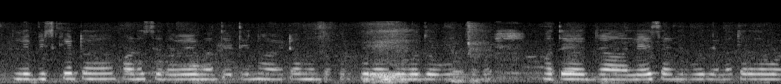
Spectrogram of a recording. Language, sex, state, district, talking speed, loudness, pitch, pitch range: Kannada, female, Karnataka, Chamarajanagar, 105 wpm, -18 LUFS, 240 Hz, 235-245 Hz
